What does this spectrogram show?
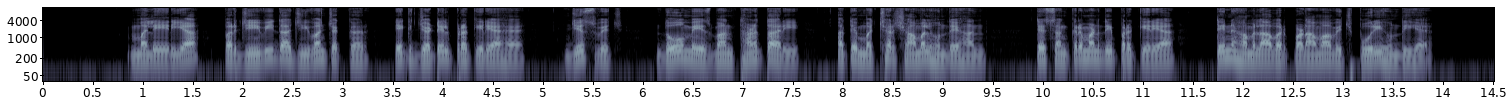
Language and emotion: Punjabi, neutral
